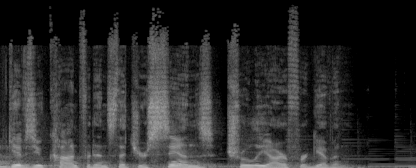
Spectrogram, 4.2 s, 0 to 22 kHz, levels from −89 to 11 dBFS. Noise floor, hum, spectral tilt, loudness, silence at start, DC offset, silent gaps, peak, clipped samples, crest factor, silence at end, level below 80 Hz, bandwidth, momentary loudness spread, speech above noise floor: -48 dBFS; none; -4 dB/octave; -25 LUFS; 0 s; under 0.1%; none; -8 dBFS; under 0.1%; 18 dB; 0 s; -52 dBFS; over 20 kHz; 8 LU; 23 dB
